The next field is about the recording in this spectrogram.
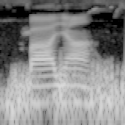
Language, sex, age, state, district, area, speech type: Urdu, male, 18-30, Delhi, North West Delhi, urban, read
